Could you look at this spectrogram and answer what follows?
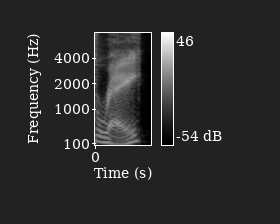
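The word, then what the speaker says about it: Rae: The lead character in A Nefarious Carol, her name is Ray, and it's spelled R-A-E.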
